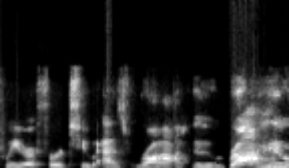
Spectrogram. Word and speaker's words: Rahu: refer to as rahu rahu rhymes with Yahoo but it means the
